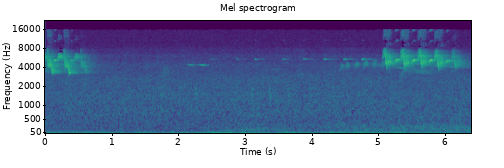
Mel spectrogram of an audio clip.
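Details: In a gorge, a Siberian blue robin sings nearby. The phrase ends in a shrill trill, then come evenly spaced high thin ticks that build into a second fast, loud, buzzy trilled phrase near the end.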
